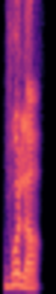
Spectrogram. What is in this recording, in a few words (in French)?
"voila", French; flashcards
